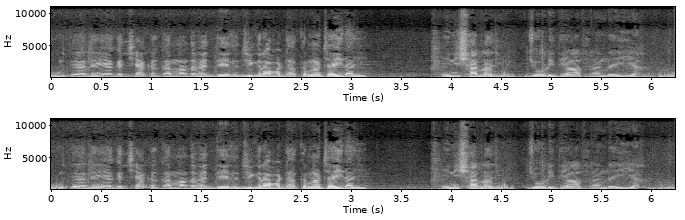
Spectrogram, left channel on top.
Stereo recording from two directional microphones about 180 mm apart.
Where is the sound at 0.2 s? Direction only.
15° right (ahead or behind).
